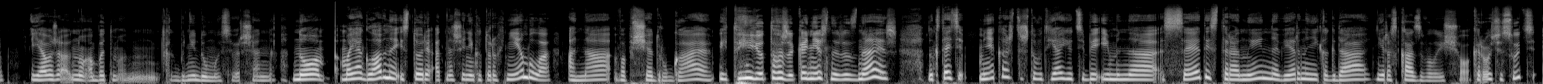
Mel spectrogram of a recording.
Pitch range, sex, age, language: 200-240 Hz, female, 20-39, Russian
